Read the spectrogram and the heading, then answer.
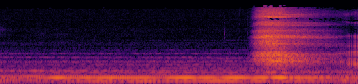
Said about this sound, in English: And before we begin, let's take three deep breaths together to let go. Breathing in through the nose, exhaling through the mouth. Breathing in through the nose.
